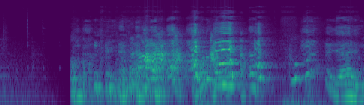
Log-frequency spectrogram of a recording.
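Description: Young men laugh loudly.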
